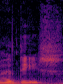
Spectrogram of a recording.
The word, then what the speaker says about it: Haddish: Do you pronounce her name Haddish? Yeah.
